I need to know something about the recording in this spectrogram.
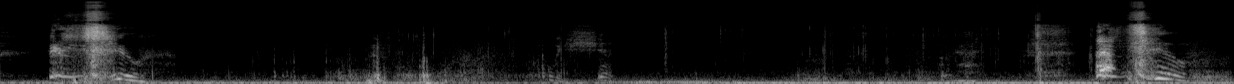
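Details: Adult man's intense sneezing fit: several forceful, explosive sneezes in quick succession with gasping breaths between, over low background hum, with watering eyes and spray.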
